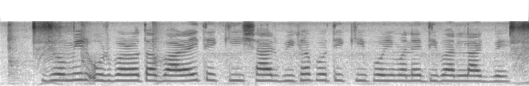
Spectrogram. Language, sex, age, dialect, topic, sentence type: Bengali, female, 18-24, Rajbangshi, agriculture, question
